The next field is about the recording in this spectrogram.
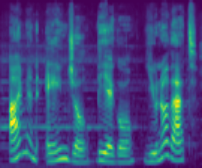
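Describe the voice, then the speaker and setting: A young village woman in a video game cutscene. She has a medium-pitched voice and a playful, skeptical, casual manner. Faint music is heard underneath. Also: sing-song, slow, a bit bright.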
